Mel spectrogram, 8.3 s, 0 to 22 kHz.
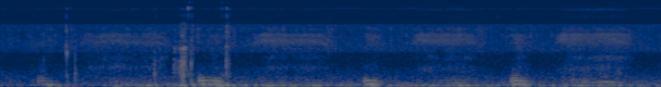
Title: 3개월 아기가 코고는 모습, A 3-month-old baby snoring #아기, #3개월, #baby, #cute, #코골이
